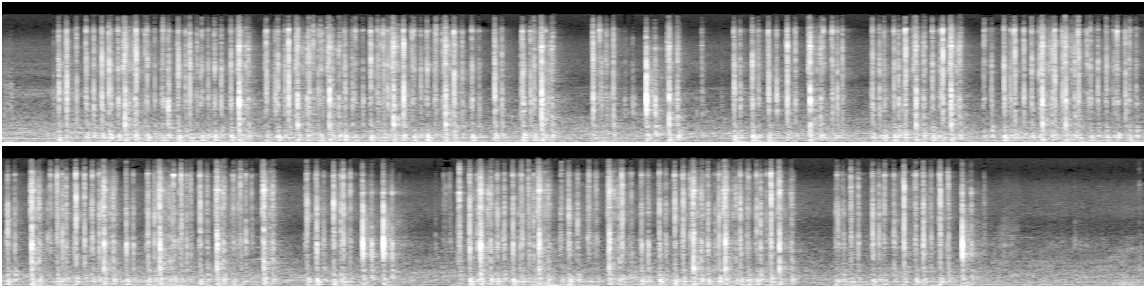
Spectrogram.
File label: wood keyboard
